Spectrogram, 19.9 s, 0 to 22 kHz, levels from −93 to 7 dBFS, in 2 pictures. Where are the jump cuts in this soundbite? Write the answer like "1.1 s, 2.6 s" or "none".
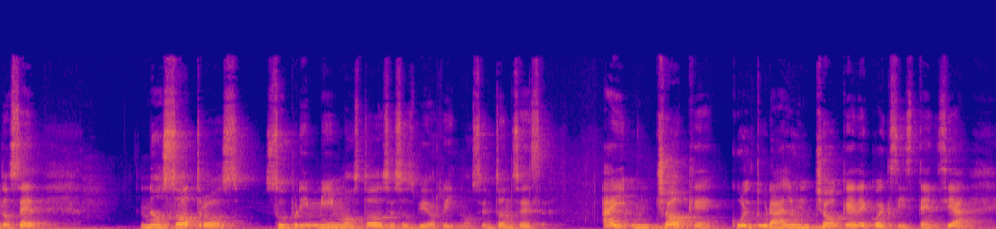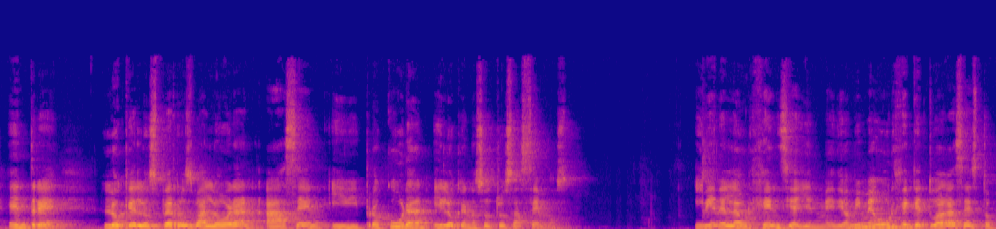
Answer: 17.0 s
